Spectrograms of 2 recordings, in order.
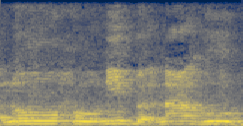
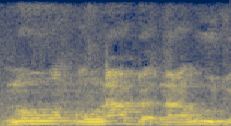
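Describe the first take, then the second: First: The linking n carries an i vowel. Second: The linking n carries an a vowel. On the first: The speaker calls it right. "harus dibaca kas kasroh" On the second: The speaker calls it wrong. "juga nggak boleh"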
